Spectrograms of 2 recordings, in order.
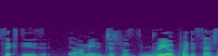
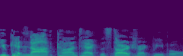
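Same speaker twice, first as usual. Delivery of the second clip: plain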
